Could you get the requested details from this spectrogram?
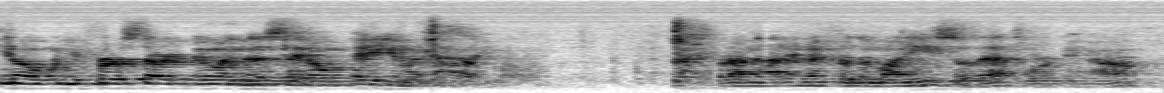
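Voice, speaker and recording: A man rushes along at a very fast pace and medium pitch, with noticeable background noise. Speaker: magician turned stand-up comic. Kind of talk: stand-up comedy set. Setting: comedy club stage with live audience. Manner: deadpan, one-liner delivery.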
